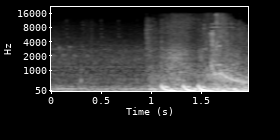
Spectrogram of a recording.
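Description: An energy beam blasts with a loud crackling zap.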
